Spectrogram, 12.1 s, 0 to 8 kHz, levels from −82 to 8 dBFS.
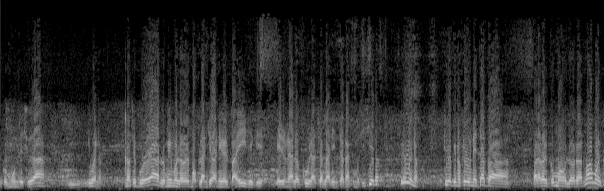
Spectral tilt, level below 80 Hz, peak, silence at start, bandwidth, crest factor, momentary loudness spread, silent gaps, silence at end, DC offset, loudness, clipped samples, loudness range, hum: -5 dB/octave; -74 dBFS; -6 dBFS; 0 s; 7.4 kHz; 14 dB; 10 LU; none; 0 s; under 0.1%; -21 LUFS; under 0.1%; 2 LU; none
